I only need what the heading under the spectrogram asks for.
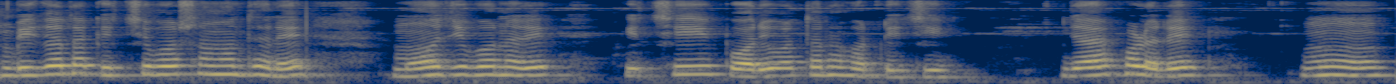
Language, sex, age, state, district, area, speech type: Odia, female, 30-45, Odisha, Cuttack, urban, spontaneous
